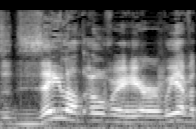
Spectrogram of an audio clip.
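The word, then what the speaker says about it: Zeeland: I should say because that's the way to pronounce it zaland over here we have a tradeit dispute against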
